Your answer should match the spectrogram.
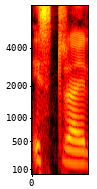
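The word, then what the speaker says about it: sterile: के जो ये सॉरी यहाँ पे ये बाज नहीं है, ये स्ट्राइल है। ये हिंदी में इसका जो प्रोनाउंसिएशन है ये गलत आ गया ना, तो ये ना करके आप स्ट्राइल करें।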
